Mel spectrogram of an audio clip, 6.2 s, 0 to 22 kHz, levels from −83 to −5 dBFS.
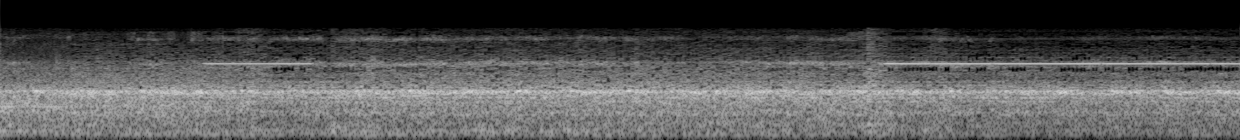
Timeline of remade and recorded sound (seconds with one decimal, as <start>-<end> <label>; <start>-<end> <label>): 0.0-3.1 recorded; 3.1-3.8 remade; 3.8-6.2 recorded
